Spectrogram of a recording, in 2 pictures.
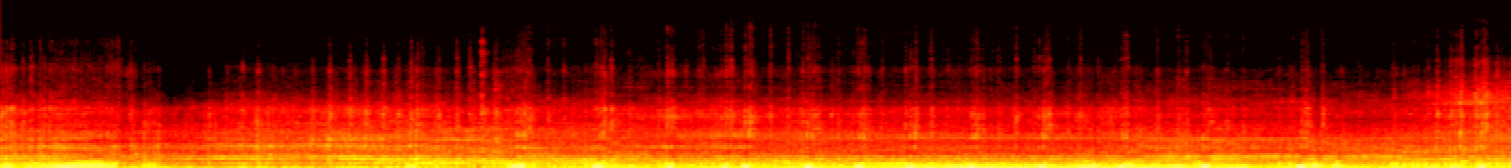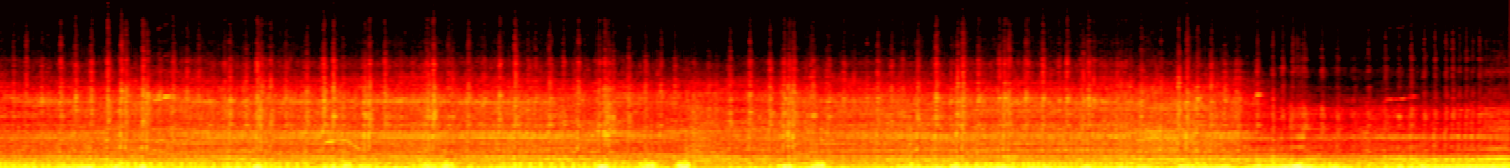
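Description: Beta enduro motorcycle's engine running at low revs under light throttle, uneven, with many short blips, heard close from the rider's own bike.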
